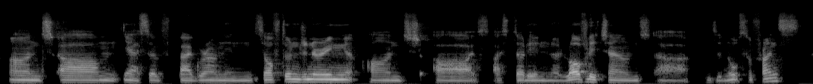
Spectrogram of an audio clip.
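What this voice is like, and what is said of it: French accent. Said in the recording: “I'm hailing from France with my accent.”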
